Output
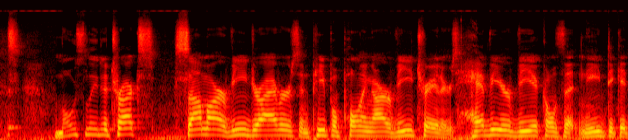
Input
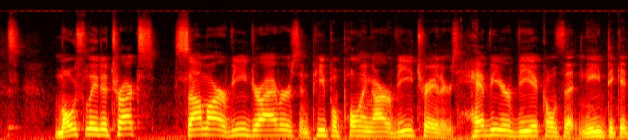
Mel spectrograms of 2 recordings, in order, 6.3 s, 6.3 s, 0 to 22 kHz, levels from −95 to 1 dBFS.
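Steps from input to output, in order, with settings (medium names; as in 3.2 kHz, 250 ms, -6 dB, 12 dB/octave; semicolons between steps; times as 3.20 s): compression 2:1, threshold -36 dBFS, peak gain reduction 11 dB; time-frequency box 0.55–1.04 s, 230–3300 Hz -13 dB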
